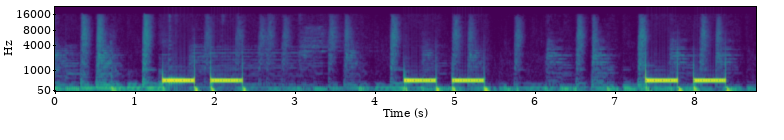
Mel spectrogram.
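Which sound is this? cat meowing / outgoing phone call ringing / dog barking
outgoing phone call ringing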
